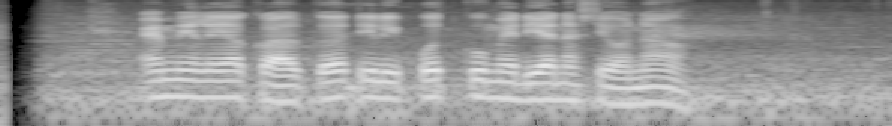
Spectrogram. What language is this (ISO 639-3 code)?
sun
